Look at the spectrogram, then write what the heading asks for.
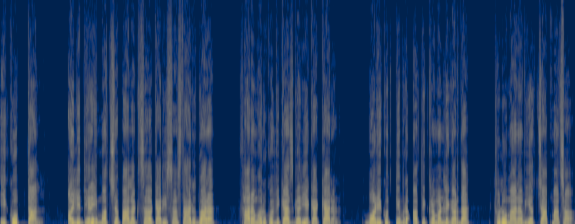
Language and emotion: Nepali, neutral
